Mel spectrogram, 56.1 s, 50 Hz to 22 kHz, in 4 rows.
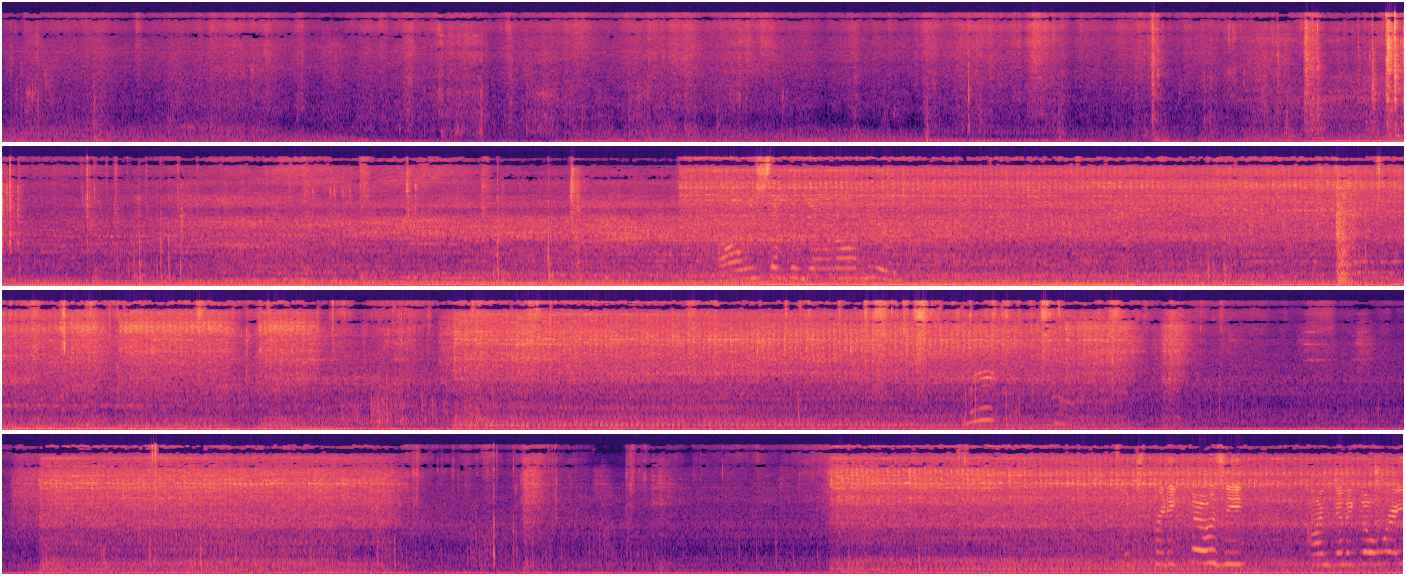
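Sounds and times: vehicle engine humming: 0:00.0 - 0:56.0.

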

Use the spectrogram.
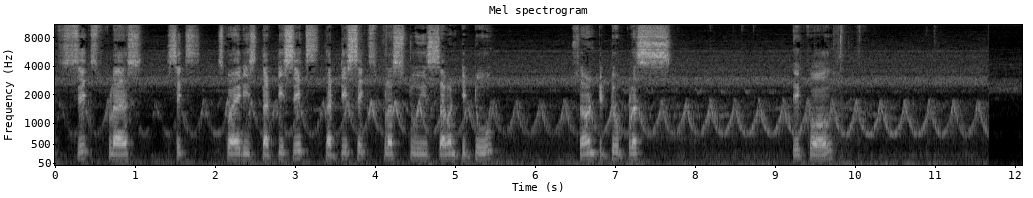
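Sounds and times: siren yelping: 0:00.0 - 0:11.7.

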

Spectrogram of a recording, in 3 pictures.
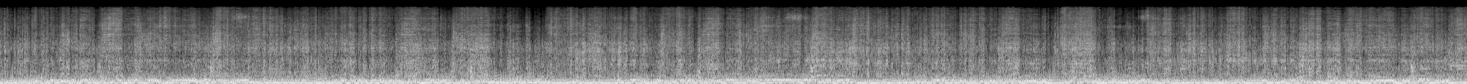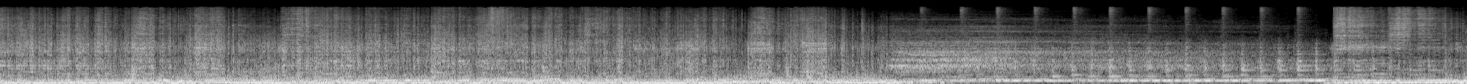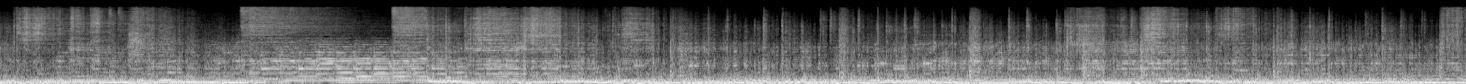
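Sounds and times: guitar line: 0:00.0 - 0:44.0
metal band playing live: 0:00.0 - 0:44.0.

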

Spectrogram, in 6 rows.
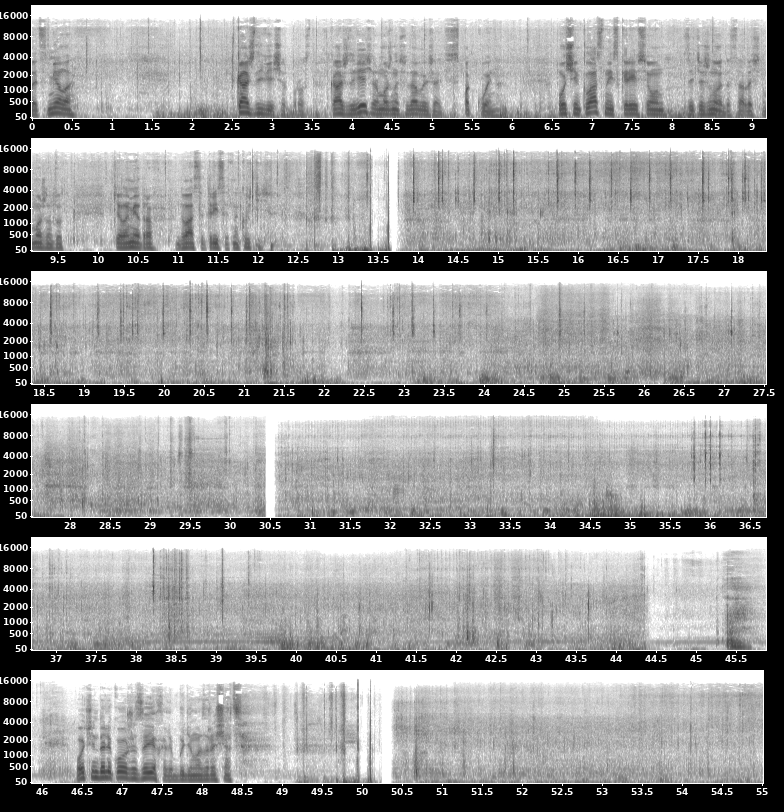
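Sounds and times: bike rattling: 0:00.0 - 0:46.3, 0:50.4 - 0:55.0
wind on microphone: 0:01.6 - 0:04.4, 0:05.5 - 0:06.9, 0:07.5 - 0:08.9, 0:12.9 - 0:27.9, 0:31.1 - 0:44.5
tyres crunching on dirt: 0:06.7 - 0:45.7, 0:50.4 - 0:55.0
steady low hum: 0:36.1 - 0:46.4.

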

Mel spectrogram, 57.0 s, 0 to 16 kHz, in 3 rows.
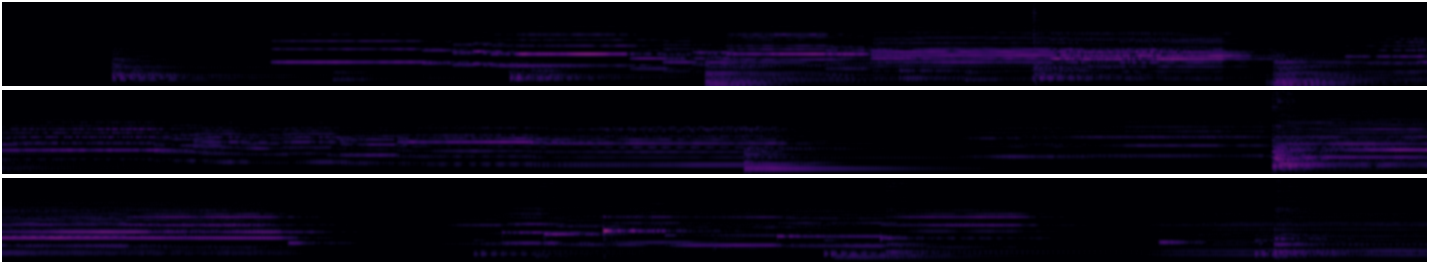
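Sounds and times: flute: 0:03.5 - 0:30.2, 0:31.8 - 0:42.5, 0:44.0 - 0:52.0
oboe: 0:03.5 - 0:30.4, 0:31.8 - 0:42.5, 0:44.0 - 0:52.0
viola: 0:03.6 - 0:30.8, 0:31.8 - 0:42.5, 0:44.0 - 0:52.0, 0:53.3 - 0:57.0.

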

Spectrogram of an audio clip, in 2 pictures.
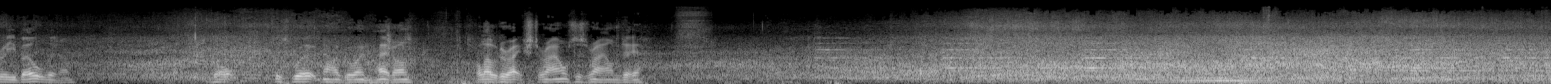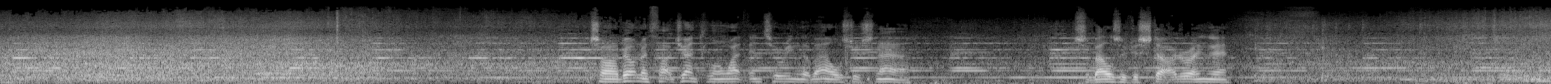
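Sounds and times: church bells ringing: 0:08.1 - 0:31.0.

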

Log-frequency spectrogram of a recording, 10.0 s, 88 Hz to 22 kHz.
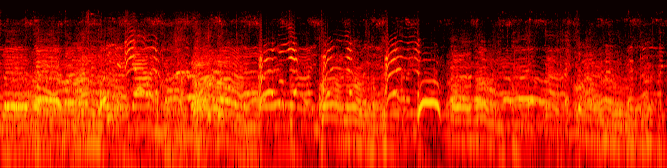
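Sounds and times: women calling out and singing: 0:01.4 - 0:06.7.

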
